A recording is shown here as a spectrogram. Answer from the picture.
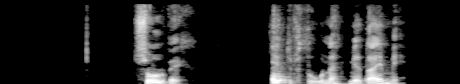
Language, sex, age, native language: Icelandic, male, 30-39, Icelandic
